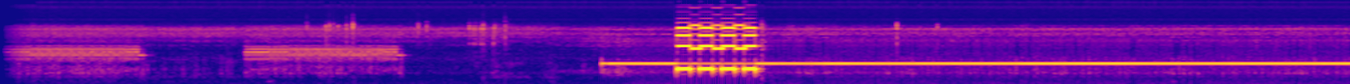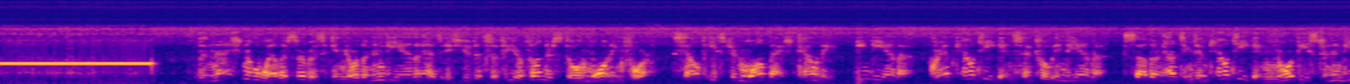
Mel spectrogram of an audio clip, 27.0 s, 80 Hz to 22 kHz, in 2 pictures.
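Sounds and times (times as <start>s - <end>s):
loud short beeps: 6.0s - 9.4s
steady warning alarm tone: 6.0s - 15.0s.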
